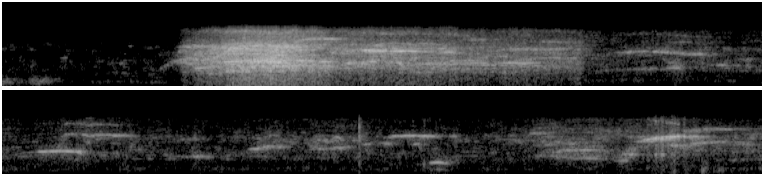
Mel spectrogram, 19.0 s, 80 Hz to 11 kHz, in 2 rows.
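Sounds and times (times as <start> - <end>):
crowd shouting and screaming: 2.0 - 9.2, 16.0 - 19.0.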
